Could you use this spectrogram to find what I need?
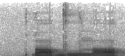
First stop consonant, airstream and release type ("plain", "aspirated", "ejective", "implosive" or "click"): implosive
